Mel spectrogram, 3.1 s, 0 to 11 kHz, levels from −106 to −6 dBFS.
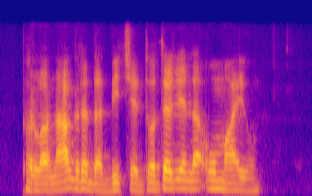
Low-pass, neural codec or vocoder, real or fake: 7.2 kHz; codec, 16 kHz, 0.8 kbps, ZipCodec; fake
